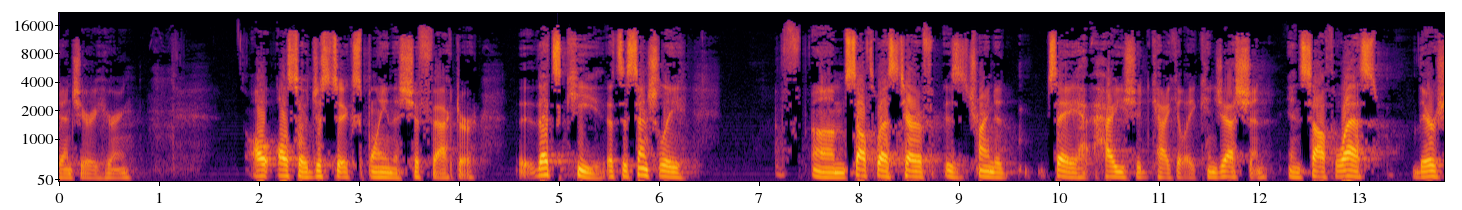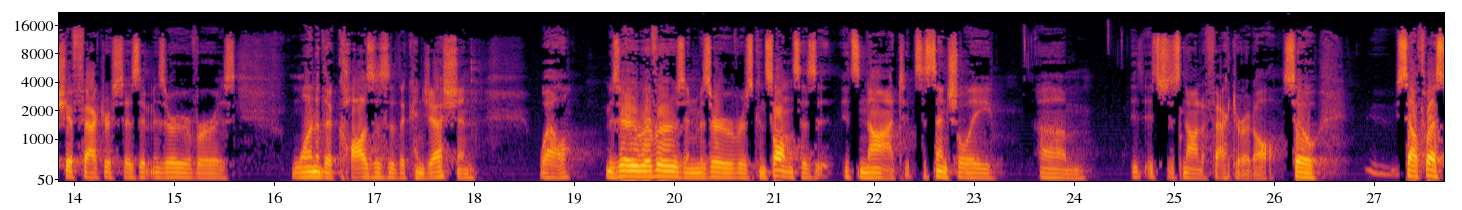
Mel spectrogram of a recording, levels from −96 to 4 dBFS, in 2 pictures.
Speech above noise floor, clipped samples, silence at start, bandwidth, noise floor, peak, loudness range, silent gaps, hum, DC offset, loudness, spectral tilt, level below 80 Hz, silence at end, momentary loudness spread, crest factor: 49 dB; under 0.1%; 0 s; 17 kHz; -66 dBFS; 0 dBFS; 5 LU; none; none; under 0.1%; -16 LUFS; -3.5 dB/octave; -52 dBFS; 0 s; 14 LU; 18 dB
